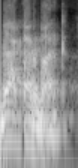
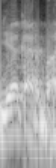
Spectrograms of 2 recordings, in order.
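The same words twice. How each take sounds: First: জাকারবার্গ said with a plain open "ja", ja-kar-barg; জাকারবার্গ the common Zuckerberg reading, open "jaa" start; rejected pronunciation. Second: জ্যাকারবার্গ said with a front "jya" like "jack", jya-kar-barg; জ্যাকারবার্গ pronounced Jyackerberg with the a of "cat"; claimed correct pronunciation. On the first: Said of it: "not জাকারবার্গ". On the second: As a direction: say জ্যাকারবার্গ as "Jyacker-berg", the first vowel as in "jack". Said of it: "actual উচ্চারণ হচ্ছে জ্যাকারবার্গ". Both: Shown as a demonstration.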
